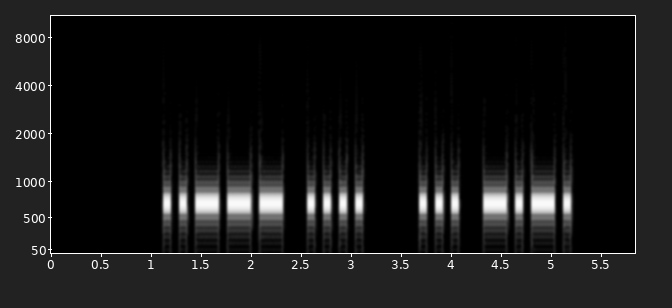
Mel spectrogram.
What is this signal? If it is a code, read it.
Morse code, heard as a keyed tone, about 15 wpm, 700 Hz. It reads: 2H SC
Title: Winter Field Day Exchanges 15wpm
